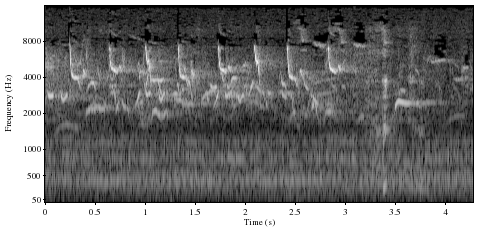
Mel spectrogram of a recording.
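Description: A common chiffchaff sings a steady run of high, sharply falling chiff-chaff notes, several each second.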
